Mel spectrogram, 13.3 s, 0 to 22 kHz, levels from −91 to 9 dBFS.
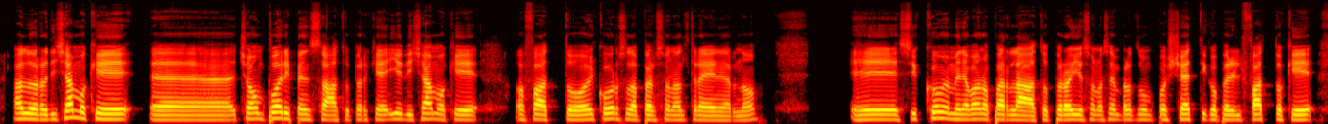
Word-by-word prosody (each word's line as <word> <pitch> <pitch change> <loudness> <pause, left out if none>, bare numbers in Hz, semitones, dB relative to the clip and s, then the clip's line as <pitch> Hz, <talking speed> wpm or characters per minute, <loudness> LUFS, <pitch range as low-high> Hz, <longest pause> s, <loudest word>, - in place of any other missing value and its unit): Allora 170 -2 +4
diciamo 190 +5 +2
che, 165 +7 +3
ehm, 145 0 +1
c'ho 175 +4 +1
un 175 -2 -4
pò 190 +3 +4
ripensato 155 -5 0
perché 155 +2 -6
io, 165 +3 -2
diciamo, 160 +1 -1
che 150 -1 -2 0.3
ho 155 - -3
fatto 150 0 0
il 160 - -1
corso 170 -1 -1
da 150 - +3
personal 145 0 -2
trainer, 135 -3 -1
no, 140 +5 -6 0.8
e 155 +1 +2
siccome 190 +5 -2
me 170 -2 0
ne 160 - 0
avevano 165 0 +1
parlato 150 -3 +2
però 155 0 +1
io 155 0 +1
sono 155 -2 -6
sempre 155 0 -4
stato 155 +1 -6
un 150 - -10
pò 155 - -2
scettico 160 +1 -1
per 150 -1 0
il 145 -1 -6
fatto 160 0 0
che, 150 +2 +1
155 Hz, 170 wpm, -22 LUFS, 145-165 Hz, 0.8 s, Allora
